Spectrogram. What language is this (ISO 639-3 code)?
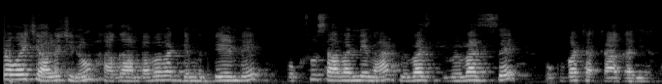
lug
